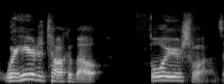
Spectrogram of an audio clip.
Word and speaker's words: Feuerschwanz: here to talk about foyer swans and did i say it that's it right first of all yeah yep pretty good so speaking to the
